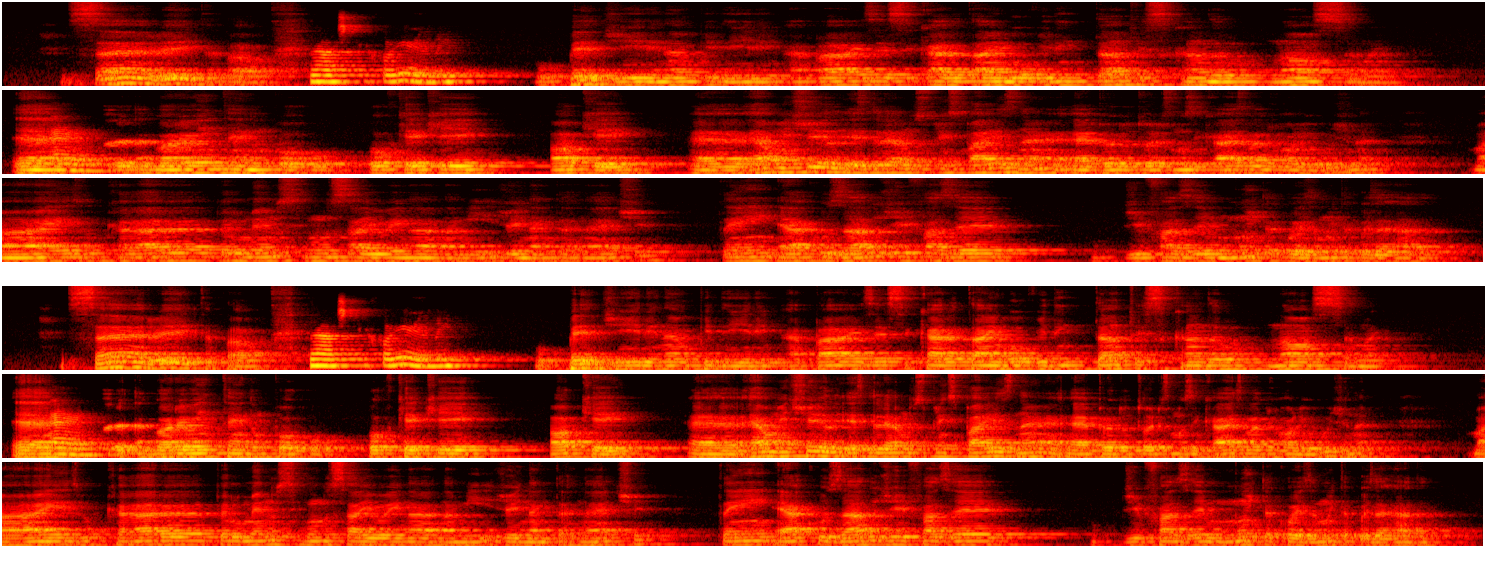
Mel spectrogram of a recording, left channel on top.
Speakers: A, in the centre; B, on the right.
A: sério, eita, pau.
B: Eu acho que foi ele.
A: O Pedire, né? O Pedire, rapaz, esse cara tá envolvido em tanto escândalo. Nossa, mãe. É,
B: É,
A: agora eu entendo um pouco por que que, ok, é, realmente ele, ele é um dos principais, né, é, produtores musicais lá de Hollywood, né, mas o cara, pelo menos segundo saiu aí na, na mídia e na internet, tem, é acusado de fazer, de fazer muita coisa, muita coisa errada,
